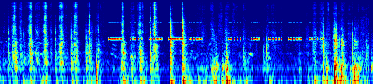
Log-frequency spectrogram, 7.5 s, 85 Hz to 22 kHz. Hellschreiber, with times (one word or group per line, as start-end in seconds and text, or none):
2.2-4.1 BYGBG
4.6-6.5 LIPDV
